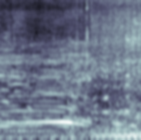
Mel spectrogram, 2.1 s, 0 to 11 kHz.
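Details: Sahiwal breed bull calves for farm rearing at Ambari Hat, Dinajpur, Bangladesh, on 26 June 2026; a level moo lasting about a second, followed by a low, rumbling background of market noise and voices.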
